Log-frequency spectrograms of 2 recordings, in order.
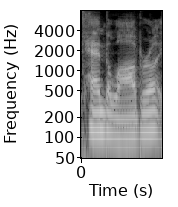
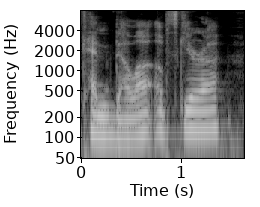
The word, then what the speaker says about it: Candela Obscura: no on four I I kept pronouncing it candelabra even though it's Candela obscura uh because I'm me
